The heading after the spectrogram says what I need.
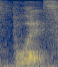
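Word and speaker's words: Blitzø: so there's also their boss blitz with a silent o what oh there's an o at the end of his name why because that works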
